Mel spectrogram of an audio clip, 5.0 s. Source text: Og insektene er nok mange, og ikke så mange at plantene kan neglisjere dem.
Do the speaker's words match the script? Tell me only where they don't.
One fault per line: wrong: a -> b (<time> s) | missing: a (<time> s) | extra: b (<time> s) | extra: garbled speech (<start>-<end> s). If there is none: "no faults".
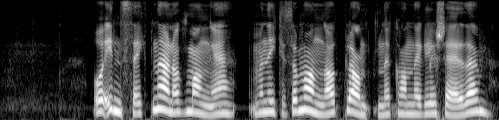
wrong: og -> men (2.5 s)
